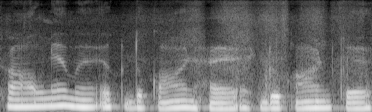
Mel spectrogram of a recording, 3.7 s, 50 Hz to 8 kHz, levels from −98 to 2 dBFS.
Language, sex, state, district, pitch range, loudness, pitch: Hindi, male, Haryana, Rohtak, 120-145 Hz, -14 LUFS, 125 Hz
